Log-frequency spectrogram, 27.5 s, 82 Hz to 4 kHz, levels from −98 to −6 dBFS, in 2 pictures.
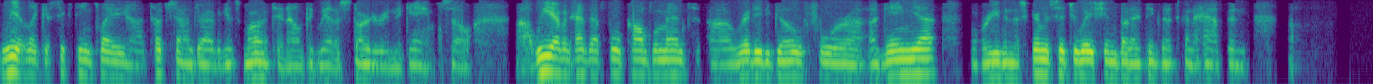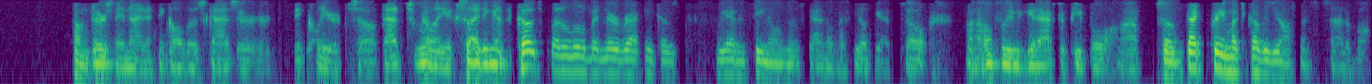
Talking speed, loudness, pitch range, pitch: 225 wpm, -30 LUFS, 120-175 Hz, 130 Hz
